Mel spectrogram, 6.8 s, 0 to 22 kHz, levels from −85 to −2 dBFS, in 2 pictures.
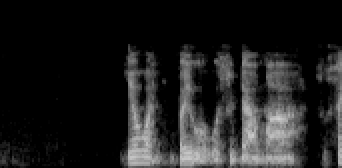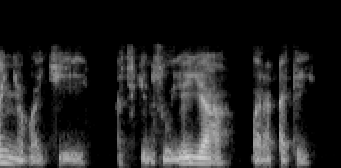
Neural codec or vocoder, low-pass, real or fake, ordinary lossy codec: vocoder, 22.05 kHz, 80 mel bands, HiFi-GAN; 7.2 kHz; fake; none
